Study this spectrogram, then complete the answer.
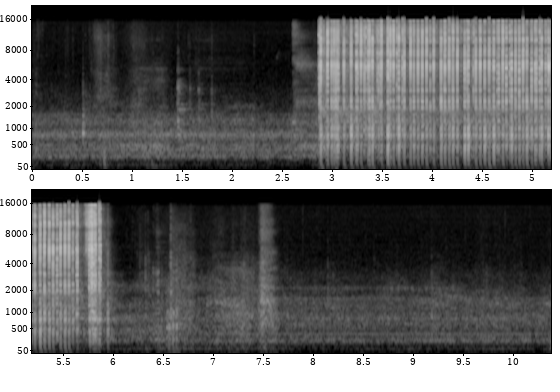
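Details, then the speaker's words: Welding a repair on a sawmill log-turning arm stop: loud harsh crackling sizzle for about three seconds, then stops; arc running a little too hot, welder current needs backing down. "it's a little too hot back it down a tiny bit more that's a sound I'm looking for"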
